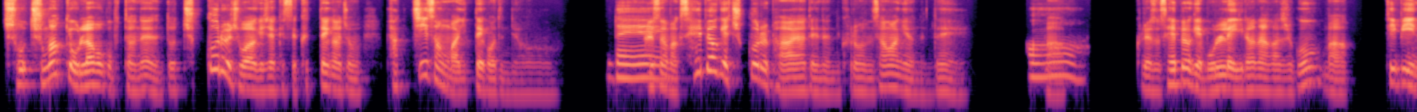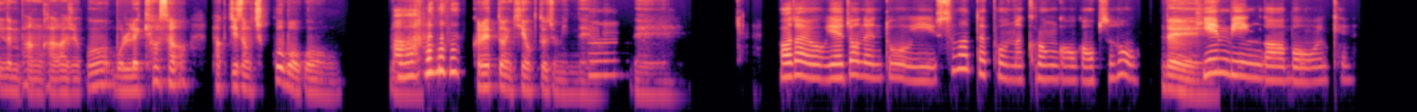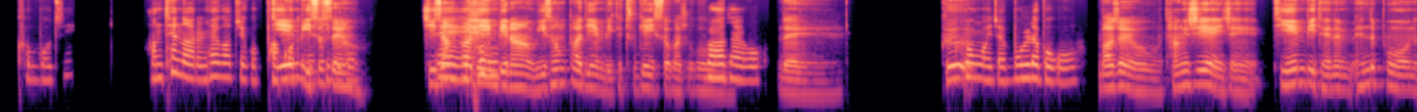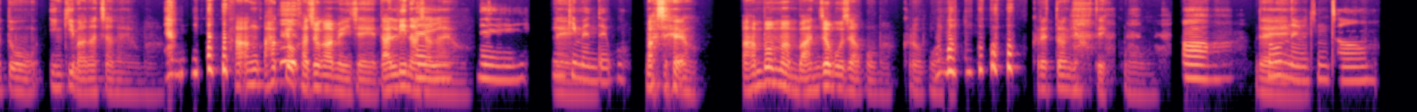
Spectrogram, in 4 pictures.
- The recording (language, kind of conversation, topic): Korean, podcast, 어렸을 때 즐겨 보던 TV 프로그램은 무엇이었고, 어떤 점이 가장 기억에 남나요?
- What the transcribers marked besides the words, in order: laughing while speaking: "아"; laugh; other background noise; tapping; laugh; laugh; laughing while speaking: "맞아요"; laugh; laughing while speaking: "기억도"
